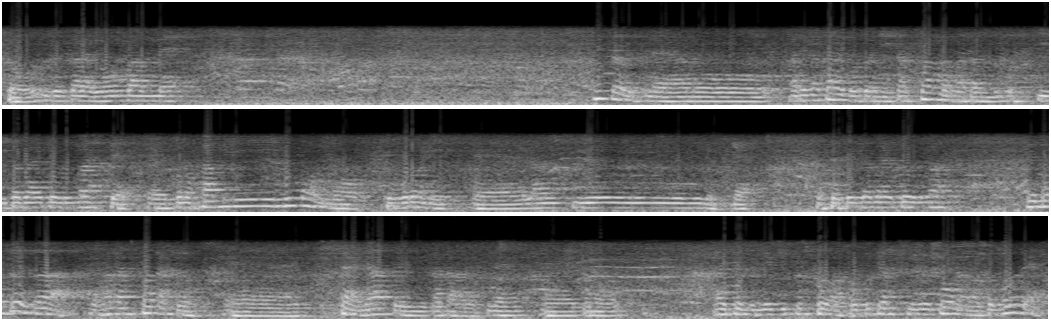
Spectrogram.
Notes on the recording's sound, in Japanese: ポッドジャム名古屋栄の様子をお届けします。名古屋駅の雑踏より歩きながらの録音です。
